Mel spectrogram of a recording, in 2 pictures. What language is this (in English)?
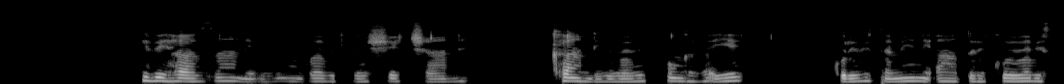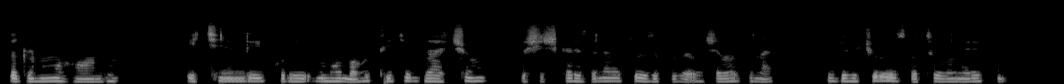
Kinyarwanda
